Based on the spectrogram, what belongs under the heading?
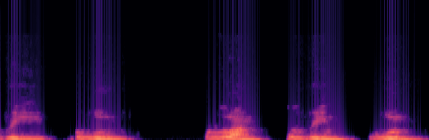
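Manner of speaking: রি, রু said slow and separate; teacher spells out each vowel form; slow vowel drill. Shown as a demonstration. Teacher drilling students on vowel forms, slow. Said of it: "আবারও বিভিন্ন উচ্চারণ বলছি".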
